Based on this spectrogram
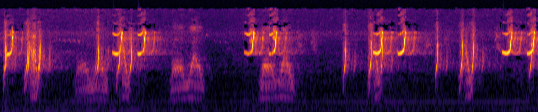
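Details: Female common quail calling early in the morning: repeated pairs of rising-falling whistles with sharp chirps and a few rougher, harsher notes between them.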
